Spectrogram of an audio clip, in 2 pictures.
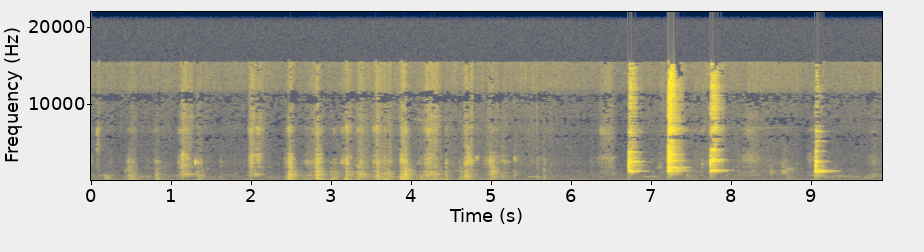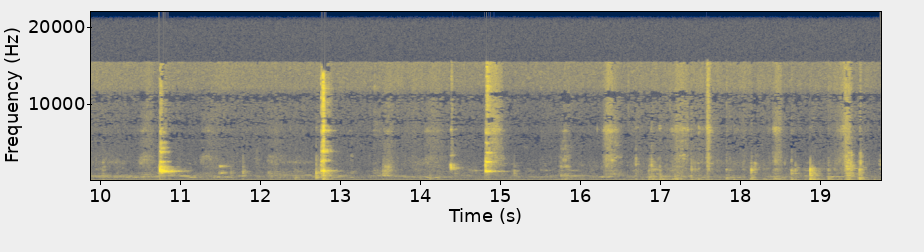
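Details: A dog playing with a ball gives short, sharp yelps in a loose series. They come in a cluster around the middle, then thin out. Softer scuffling and tapping run underneath.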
